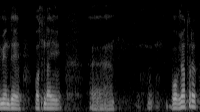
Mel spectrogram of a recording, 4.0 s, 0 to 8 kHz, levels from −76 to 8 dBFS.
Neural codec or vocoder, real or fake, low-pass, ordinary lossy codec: vocoder, 44.1 kHz, 80 mel bands, Vocos; fake; 7.2 kHz; Opus, 16 kbps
